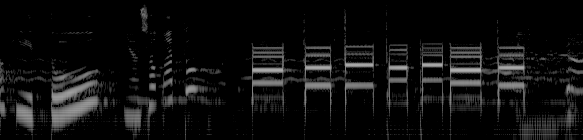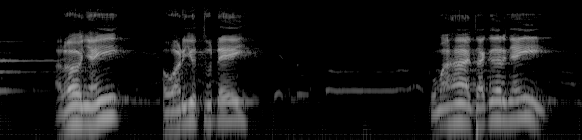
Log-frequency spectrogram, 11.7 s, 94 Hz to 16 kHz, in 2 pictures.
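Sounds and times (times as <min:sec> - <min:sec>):
speech: 0:00.0 - 0:02.8, 0:06.4 - 0:08.4, 0:10.1 - 0:11.4
telephone keypad dialing tones: 0:02.5 - 0:05.3.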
